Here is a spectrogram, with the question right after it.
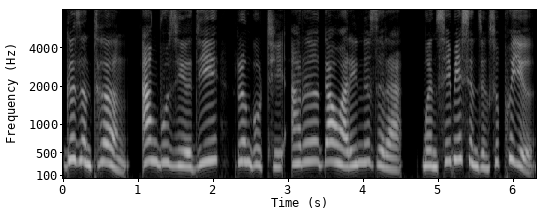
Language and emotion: Bodo, surprised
